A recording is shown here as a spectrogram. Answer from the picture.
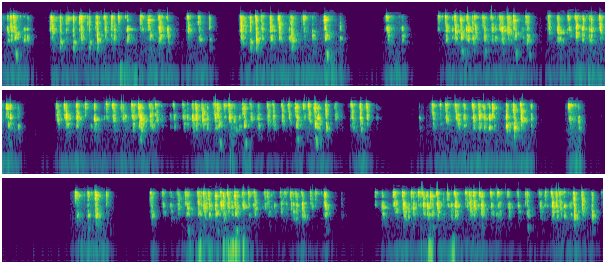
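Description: Computer keyboard being typed on in quick runs of keystrokes, one to two seconds long, broken by short pauses.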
